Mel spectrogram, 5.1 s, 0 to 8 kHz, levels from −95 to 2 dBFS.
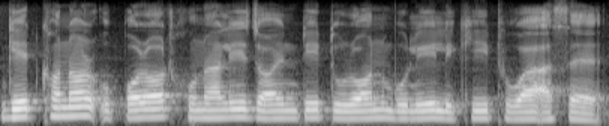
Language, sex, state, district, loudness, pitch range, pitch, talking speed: Assamese, male, Assam, Sonitpur, -17 LUFS, 130-145 Hz, 135 Hz, 120 wpm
